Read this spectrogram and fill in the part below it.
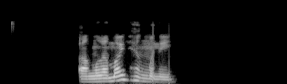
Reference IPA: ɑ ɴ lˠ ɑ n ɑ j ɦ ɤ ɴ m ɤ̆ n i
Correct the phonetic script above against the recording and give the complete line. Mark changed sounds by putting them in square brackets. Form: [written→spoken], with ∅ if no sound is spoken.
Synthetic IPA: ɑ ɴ lˠ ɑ [n→m] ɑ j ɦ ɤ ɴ m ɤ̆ n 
